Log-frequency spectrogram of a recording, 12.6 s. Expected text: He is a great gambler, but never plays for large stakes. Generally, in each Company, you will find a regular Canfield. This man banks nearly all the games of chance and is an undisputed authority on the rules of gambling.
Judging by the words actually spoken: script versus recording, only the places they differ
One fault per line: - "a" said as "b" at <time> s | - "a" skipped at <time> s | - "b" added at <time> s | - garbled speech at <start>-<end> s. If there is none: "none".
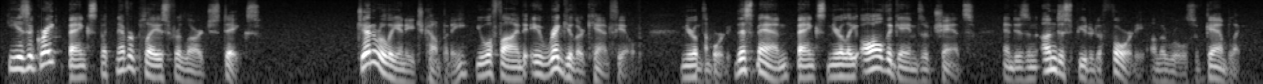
- "gambler" said as "banks" at 0.6 s
- garbled speech at 6.8-7.3 s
